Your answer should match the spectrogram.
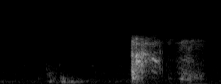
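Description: Someone clears their throat: a soft low rumble, then two harsh, raspy bursts in quick succession, with no talking.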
